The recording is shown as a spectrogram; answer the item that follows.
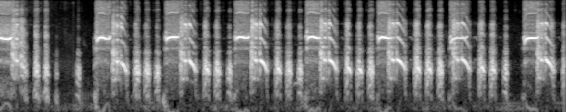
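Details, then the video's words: Harsh, rhythmic calling of a grey francolin, whistled high notes leading into descending squawks and quick short notes, phrases repeated steadily under a second apart. "dakhni teetar R next teetar ki boli,teetr awaaz"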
